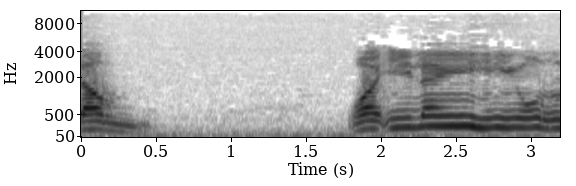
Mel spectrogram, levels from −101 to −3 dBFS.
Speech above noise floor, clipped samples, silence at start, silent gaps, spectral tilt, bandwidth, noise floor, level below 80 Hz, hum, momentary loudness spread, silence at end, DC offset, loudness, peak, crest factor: 33 dB; under 0.1%; 0 s; none; -7.5 dB/octave; 6 kHz; -52 dBFS; -50 dBFS; none; 12 LU; 0 s; under 0.1%; -20 LUFS; -6 dBFS; 16 dB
